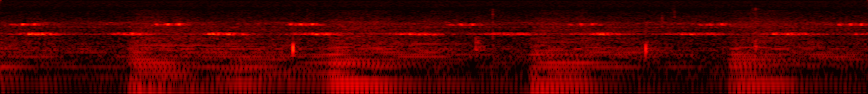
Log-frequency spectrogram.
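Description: Crickets chirping steadily in an even run, a little over two chirps a second, over low pulsing music that swells about once a second.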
